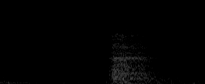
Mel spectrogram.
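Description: Near silence, with one faint breath or sigh a little past halfway through.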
